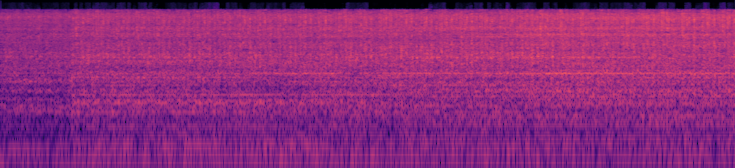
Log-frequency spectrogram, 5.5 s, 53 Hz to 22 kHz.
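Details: 2011 Toyota RAV4 idling after alternator and belt replacement; steady even idle hum, faint light tapping under a hiss but nothing abnormal; healthy normal idle.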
